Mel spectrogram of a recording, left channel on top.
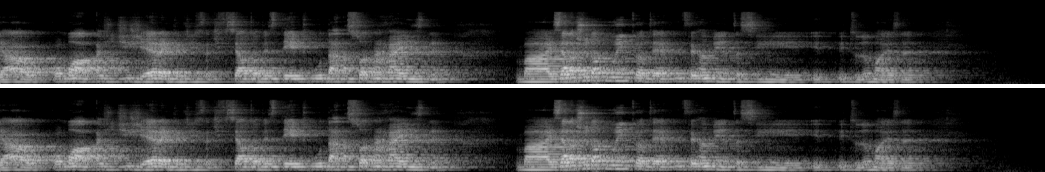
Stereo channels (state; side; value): identical; both; correlation 1.00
